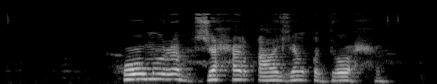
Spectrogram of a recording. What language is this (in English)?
Kabardian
